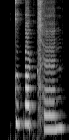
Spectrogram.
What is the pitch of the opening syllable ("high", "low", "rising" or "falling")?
high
